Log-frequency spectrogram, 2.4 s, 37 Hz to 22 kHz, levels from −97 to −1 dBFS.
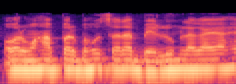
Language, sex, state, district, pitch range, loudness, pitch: Hindi, male, Jharkhand, Deoghar, 115-120 Hz, -16 LUFS, 120 Hz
